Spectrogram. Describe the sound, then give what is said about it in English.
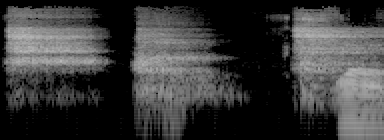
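A voice imitates a movie villain's slow, mechanical deep breathing: three long rasping breaths separated by short pauses, the last sliding into a low voiced hum. “it's that deep breath, that...”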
